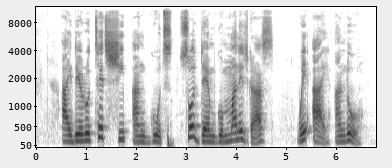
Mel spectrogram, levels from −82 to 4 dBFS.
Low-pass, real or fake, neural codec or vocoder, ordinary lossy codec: 10.8 kHz; real; none; Opus, 64 kbps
